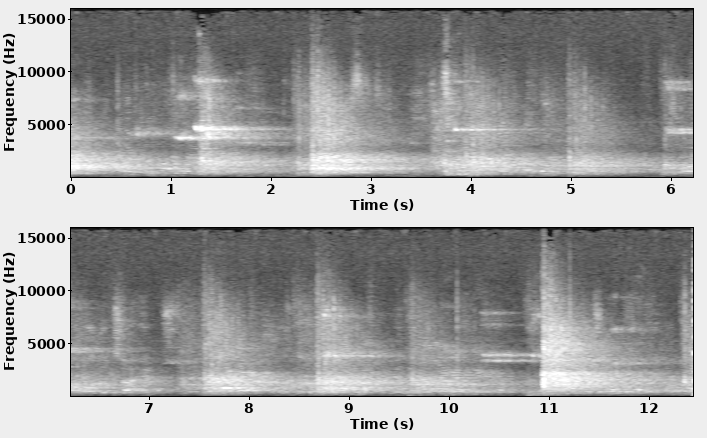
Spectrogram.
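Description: Shoes squeak on a wooden court floor.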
